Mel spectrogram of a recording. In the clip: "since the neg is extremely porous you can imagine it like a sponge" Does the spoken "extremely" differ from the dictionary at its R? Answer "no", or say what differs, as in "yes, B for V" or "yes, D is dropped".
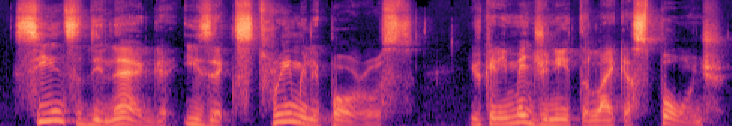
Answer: no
